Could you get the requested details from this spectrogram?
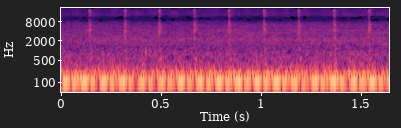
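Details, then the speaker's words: Swapped V8 truck with long-tube Hooker headers and Hooker mufflers, cold start on electric choke: deep, steady, even throaty burble at high choke idle, later falls to about 800 rpm; healthy, no knocks or misses. "that's a high idle with the electric choke and she'll fall down to about"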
